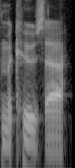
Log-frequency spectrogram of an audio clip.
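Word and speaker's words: MACUSA: do they actually call it muuza the muuza muuza is how they pronounce the acronym yes we could risk we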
